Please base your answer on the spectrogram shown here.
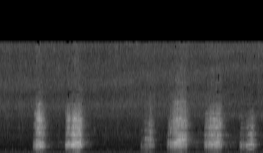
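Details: Series of six harsh, grating caws from black crows, delivered at an uneven rhythm roughly every half second, some louder and some softer, over a quiet outdoor background.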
